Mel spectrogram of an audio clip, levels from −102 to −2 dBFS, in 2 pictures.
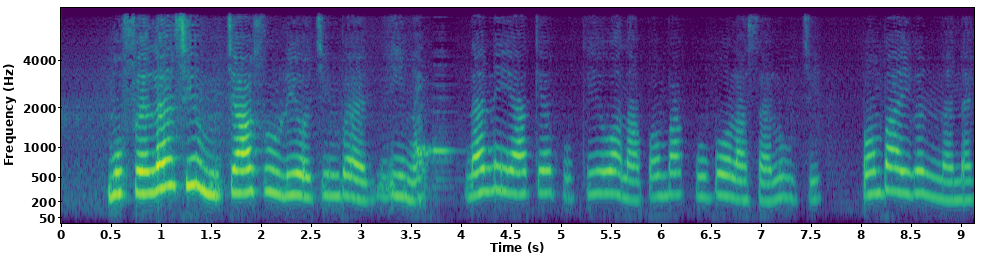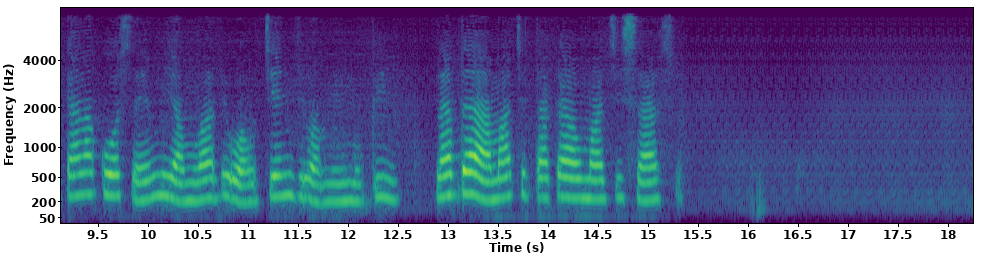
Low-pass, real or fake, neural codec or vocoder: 7.2 kHz; fake; codec, 16 kHz, 0.4 kbps, LongCat-Audio-Codec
